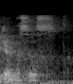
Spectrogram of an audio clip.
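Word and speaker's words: Genisys: pronounce this freaking title it's g-e-n-i-s-y-s like system so I would just say Genesis it's how it's supposed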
